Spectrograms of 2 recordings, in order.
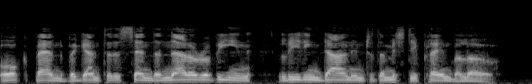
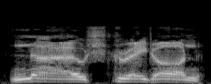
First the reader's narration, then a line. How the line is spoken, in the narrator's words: shouted Ugluk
